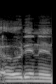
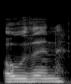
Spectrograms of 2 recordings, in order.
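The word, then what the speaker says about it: Óðinn: on my show I I try to do Old Norse pronunciations I'm not perfect at it but yeah I do say things like ball hole and uh othen for example but now we're having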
